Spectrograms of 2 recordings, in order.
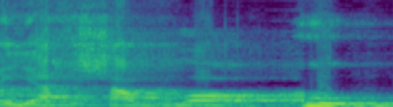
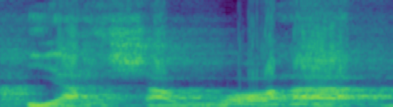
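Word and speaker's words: يَخْشَى اللَّهَ: Innama yaksyallahu. Dibacanya hu kan ya jadi fail. Harusnya dibaca innama yahsyallaha min ibadiihil ulamau.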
